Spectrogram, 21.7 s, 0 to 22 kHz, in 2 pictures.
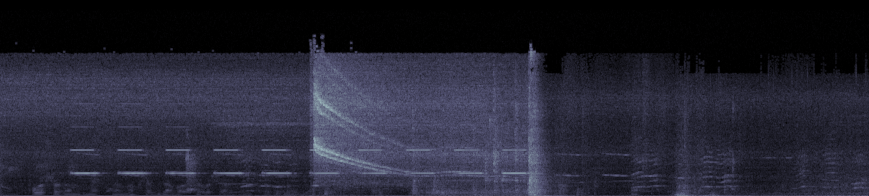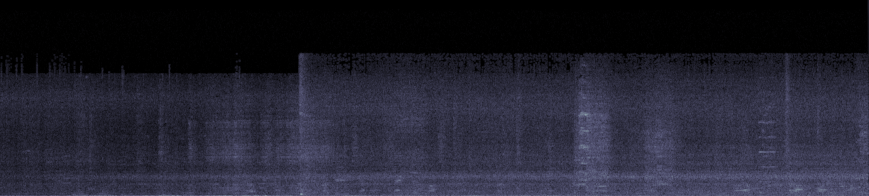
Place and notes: Rail tracks, Katowice, Poland - (822) Old train on clickety-clack tracks
Recording of a train from the inside with recorder placed on a shelf.
Recorded with UNI mics of Tascam DR100mk3
województwo śląskie, Polska, 27 June 2021, 14:57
